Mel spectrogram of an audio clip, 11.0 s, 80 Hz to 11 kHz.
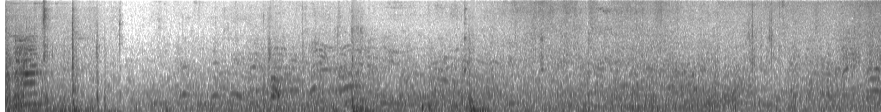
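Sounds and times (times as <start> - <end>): street background noise: 0.1 - 11.0.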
